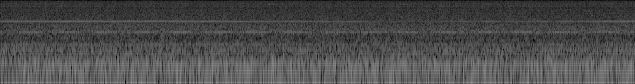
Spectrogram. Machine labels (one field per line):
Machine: pump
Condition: normal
